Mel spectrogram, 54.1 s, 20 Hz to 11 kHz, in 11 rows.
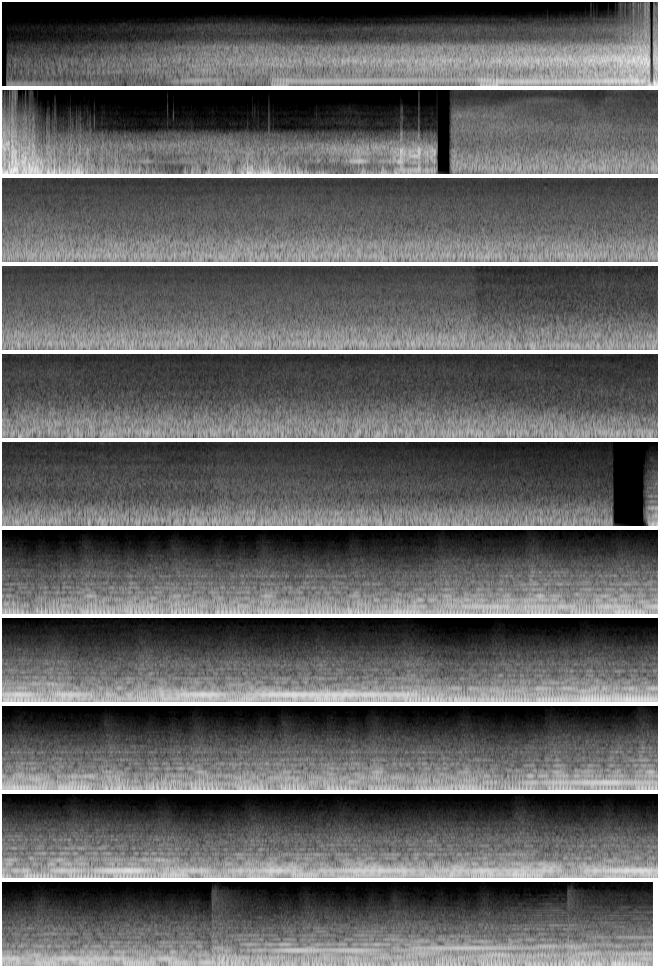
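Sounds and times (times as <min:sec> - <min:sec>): vehicle engine passing by: 0:00.1 - 0:08.2
waterfall rushing: 0:08.3 - 0:29.2.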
